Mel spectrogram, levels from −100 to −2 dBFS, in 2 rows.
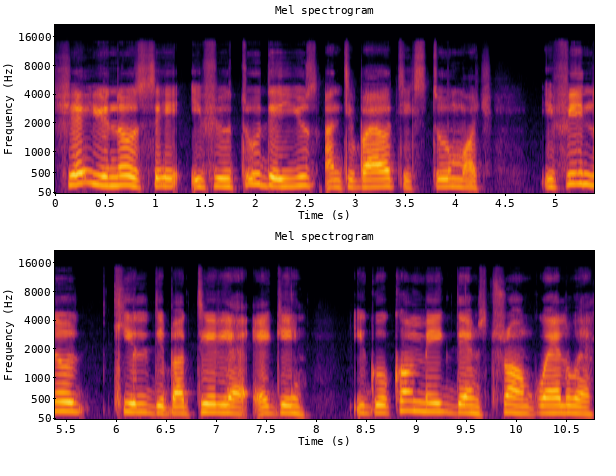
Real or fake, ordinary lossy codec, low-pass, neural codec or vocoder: fake; none; 14.4 kHz; vocoder, 44.1 kHz, 128 mel bands, Pupu-Vocoder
